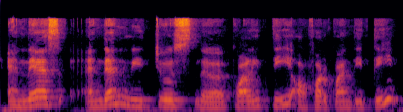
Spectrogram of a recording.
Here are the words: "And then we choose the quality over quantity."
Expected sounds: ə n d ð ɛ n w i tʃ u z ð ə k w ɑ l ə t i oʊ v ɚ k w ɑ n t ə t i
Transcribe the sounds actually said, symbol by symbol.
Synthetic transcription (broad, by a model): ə n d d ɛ n w i tʃ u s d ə k w ɑ l ə t i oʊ f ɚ k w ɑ n t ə t i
